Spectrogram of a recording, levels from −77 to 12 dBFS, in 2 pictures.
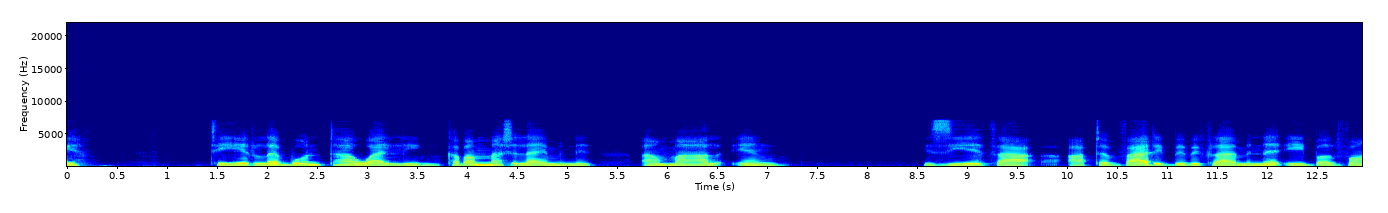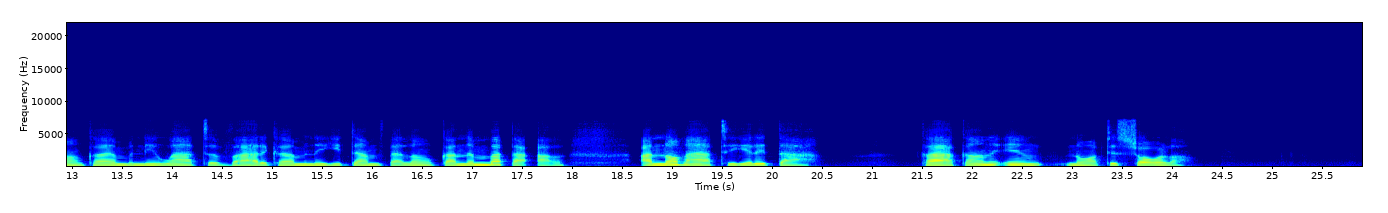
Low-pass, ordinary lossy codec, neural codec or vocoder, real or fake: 7.2 kHz; MP3, 64 kbps; codec, 16 kHz, 0.2 kbps, FocalCodec; fake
